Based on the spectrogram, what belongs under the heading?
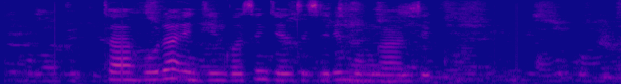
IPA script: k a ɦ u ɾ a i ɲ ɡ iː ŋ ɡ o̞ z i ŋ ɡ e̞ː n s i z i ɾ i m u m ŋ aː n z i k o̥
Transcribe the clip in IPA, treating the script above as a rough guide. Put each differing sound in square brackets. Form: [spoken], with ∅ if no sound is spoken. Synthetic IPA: [t] a ɦ u ɾ a i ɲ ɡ iː ŋ ɡ o̞ z i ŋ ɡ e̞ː n [z] i z i ɾ i m u m ŋ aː n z i k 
